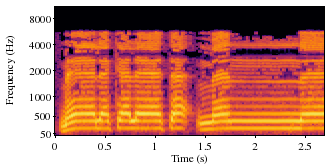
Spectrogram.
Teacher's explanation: أنا النون عندي ساكنة، لكن بأومئ بعضو الشفتين إشارة إلى الضم، يعني بأشير إلى الضم. · Term: الإشمام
